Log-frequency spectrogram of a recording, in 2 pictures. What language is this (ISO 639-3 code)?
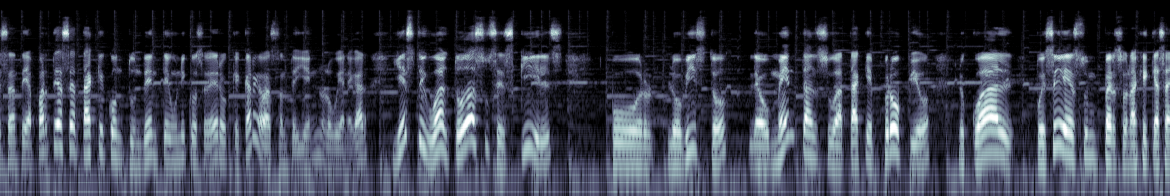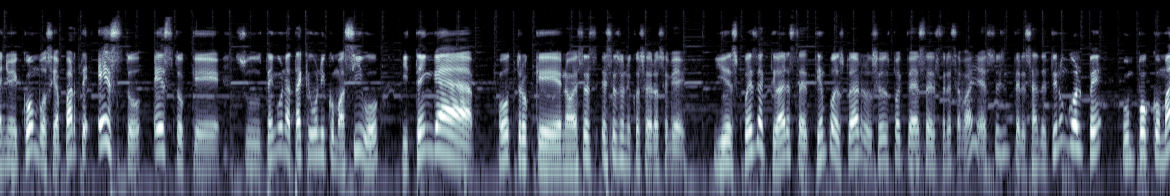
spa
